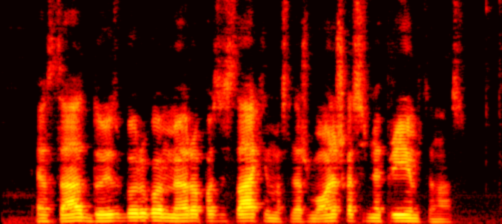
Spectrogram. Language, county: Lithuanian, Vilnius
